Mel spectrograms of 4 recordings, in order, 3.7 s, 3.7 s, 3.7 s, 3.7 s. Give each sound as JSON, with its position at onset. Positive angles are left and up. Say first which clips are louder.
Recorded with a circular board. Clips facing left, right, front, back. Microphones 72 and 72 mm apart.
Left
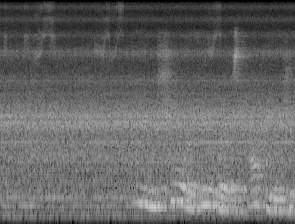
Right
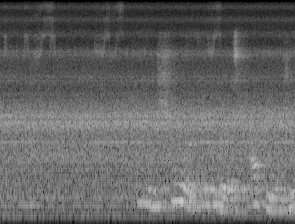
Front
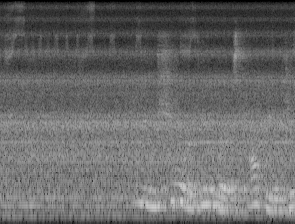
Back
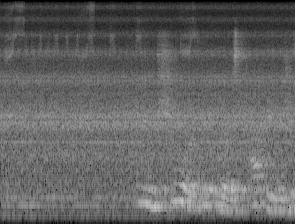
{"t": 1.6, "sound": "a woman speaking", "louder": "left 3 dB, front 4 dB", "azimuth_deg": 35, "distance_m": 2.5}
